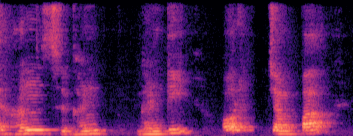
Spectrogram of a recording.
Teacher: किसी वर्णों के उच्चारण में ध्वनि नाक से ज्यादा निकलती है, किसकी अपेक्षा, मुख की अपेक्षा। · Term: अनुस्वार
